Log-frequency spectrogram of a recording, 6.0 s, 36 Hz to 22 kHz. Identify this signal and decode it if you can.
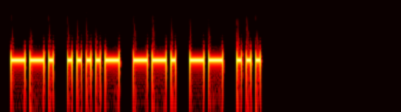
Morse code, heard as a keyed tone, about 17 wpm, 700 Hz. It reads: G4GMS
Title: DXCC-100 Call Signs - 5 Characters - Repeated 3x - 17wpm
